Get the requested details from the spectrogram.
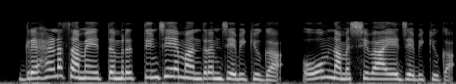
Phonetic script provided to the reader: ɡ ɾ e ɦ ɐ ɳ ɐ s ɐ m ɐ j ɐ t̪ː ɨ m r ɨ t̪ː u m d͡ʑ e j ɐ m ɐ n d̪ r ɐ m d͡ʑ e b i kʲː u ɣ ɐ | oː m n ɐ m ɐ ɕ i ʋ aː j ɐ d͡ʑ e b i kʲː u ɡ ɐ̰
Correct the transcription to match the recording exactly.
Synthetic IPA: ɡ ɾ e ɦ ɐ ɳ ɐ s ɐ m ɐ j ɐ t̪ː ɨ m r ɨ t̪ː u ɲ d͡ʑ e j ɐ m ɐ n d̪ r ɐ m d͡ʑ e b i kʲː u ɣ ɐ | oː m n ɐ m ɐ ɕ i ʋ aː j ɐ d͡ʑ e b i kʲː u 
